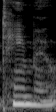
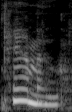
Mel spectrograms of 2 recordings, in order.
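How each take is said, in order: First: The first vowel sounds like 'eh'. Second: The first vowel sounds like 'ah'. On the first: This is how the speaker has long said it. The speaker calls it wrong. "I've been saying it wrong for so long" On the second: This is how the company's commercial says it. The speaker calls it right. "they were pronouncing the name of it Tamu"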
